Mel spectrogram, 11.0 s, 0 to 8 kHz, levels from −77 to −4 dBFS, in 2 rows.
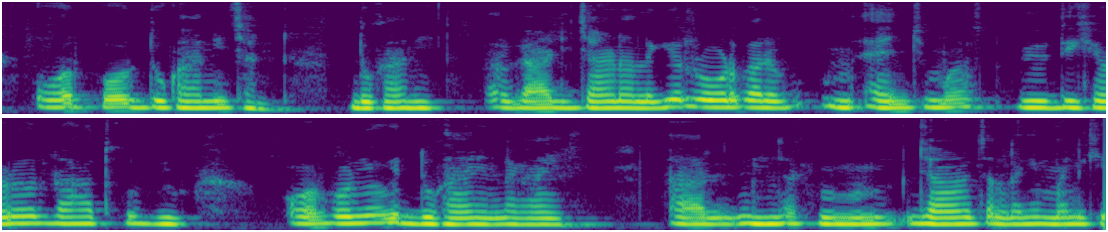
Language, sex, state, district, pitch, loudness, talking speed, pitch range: Kumaoni, male, Uttarakhand, Tehri Garhwal, 175 Hz, -16 LUFS, 170 wpm, 170-185 Hz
